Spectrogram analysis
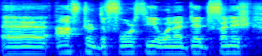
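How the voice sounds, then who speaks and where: A man, an imam, answering podcast interview questions in a halting way with many fillers. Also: lowish voice, completely flat delivery, far from the mic.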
